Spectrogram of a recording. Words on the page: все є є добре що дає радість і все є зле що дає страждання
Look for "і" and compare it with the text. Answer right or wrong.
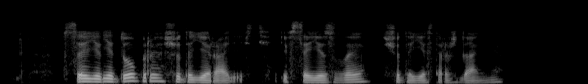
right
